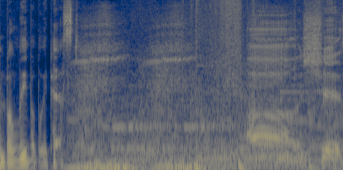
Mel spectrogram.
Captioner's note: alarm blasting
